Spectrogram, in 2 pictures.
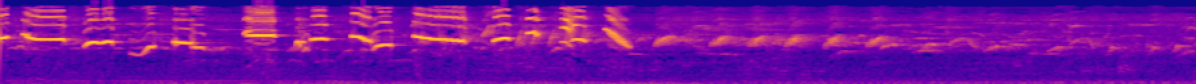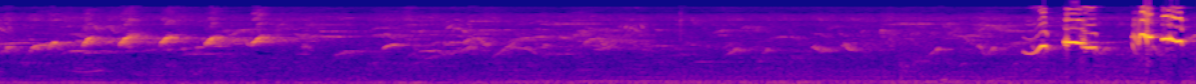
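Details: Oriental magpie-robin song used as a lure to get other magpie-robins singing: loud bursts of sharp, high whistles and slurred notes open and close the passage, with a softer stretch of rapid buzzy trills between, over a low steady hum.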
